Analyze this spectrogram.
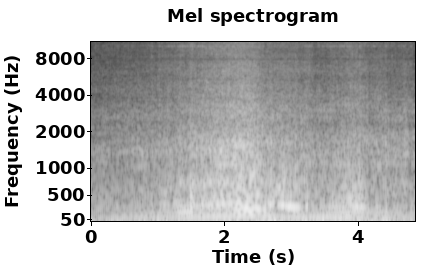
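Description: TMEC Enduro 125 motorcycle's single-cylinder engine accelerating under way, its note rising for about two and a half seconds and then dropping back, with wind noise swelling at the loudest point.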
